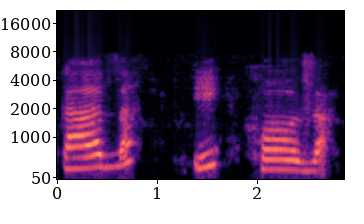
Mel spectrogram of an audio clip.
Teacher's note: si la S está en medio de dos vocales, la voy a pronunciar con zumbido, como si fuera una Z.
